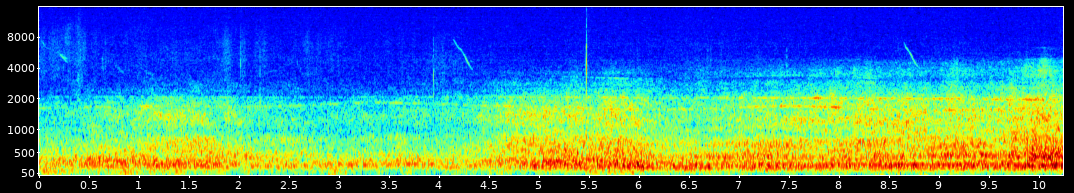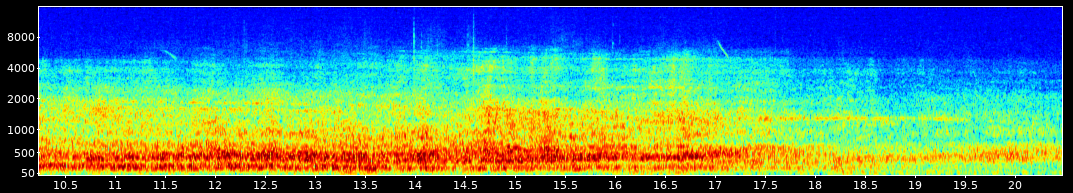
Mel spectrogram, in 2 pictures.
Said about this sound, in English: The inbound EasyJet is going to have to go first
